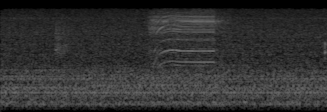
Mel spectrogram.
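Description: Quiet room tone with a steady low hum, and a faint brief high-pitched tone a little past the middle.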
